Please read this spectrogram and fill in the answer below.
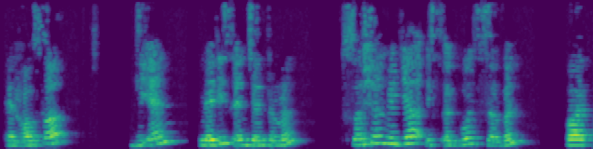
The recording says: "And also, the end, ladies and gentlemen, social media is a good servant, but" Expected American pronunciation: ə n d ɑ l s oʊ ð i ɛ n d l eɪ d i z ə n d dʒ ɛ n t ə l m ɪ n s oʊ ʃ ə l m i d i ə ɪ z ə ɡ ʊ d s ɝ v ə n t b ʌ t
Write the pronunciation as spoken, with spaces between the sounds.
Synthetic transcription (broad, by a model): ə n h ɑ w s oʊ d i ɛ n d l eɪ d i s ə n dʒ ɛ n t ə l m ɪ n s oʊ ʃ ə l m i d i ə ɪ s ə ɡ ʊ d s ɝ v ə n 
